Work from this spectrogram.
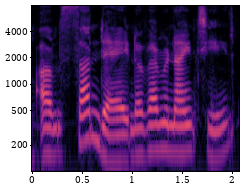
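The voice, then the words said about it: Congested voice from a cold. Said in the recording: “I have a cold. ... I'm a little fuzzy.”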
